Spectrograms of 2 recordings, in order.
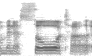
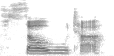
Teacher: instead of being the diphthong [ou] it is just the monophthong or the single sound [o] but, like, lengthened [oː]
